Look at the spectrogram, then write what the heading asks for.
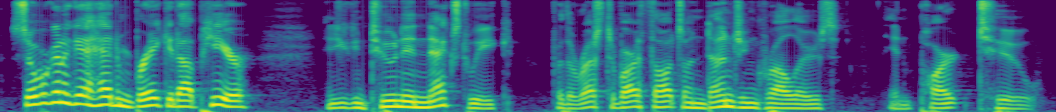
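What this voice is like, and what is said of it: Scratchy, worn voice. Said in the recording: “my voice is a little bit scratchy right now because we've recorded for 2 hours”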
